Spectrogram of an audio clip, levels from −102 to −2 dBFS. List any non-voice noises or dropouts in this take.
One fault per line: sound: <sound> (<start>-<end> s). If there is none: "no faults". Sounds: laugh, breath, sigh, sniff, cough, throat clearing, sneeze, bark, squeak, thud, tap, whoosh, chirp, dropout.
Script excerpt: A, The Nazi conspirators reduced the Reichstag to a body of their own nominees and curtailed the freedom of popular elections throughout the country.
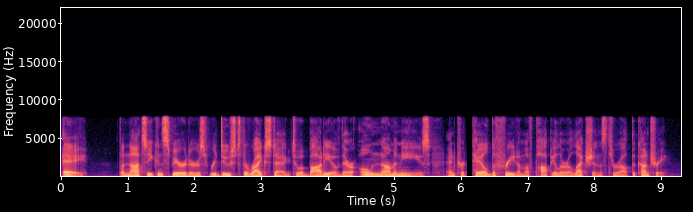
sound: dropout (6.1-6.2 s)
